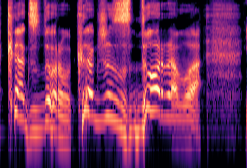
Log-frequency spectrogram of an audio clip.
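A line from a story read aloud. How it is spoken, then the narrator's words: Laughing, repeating. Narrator (Russian): засмеялся, повторяя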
